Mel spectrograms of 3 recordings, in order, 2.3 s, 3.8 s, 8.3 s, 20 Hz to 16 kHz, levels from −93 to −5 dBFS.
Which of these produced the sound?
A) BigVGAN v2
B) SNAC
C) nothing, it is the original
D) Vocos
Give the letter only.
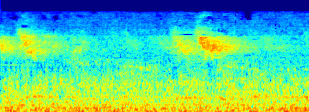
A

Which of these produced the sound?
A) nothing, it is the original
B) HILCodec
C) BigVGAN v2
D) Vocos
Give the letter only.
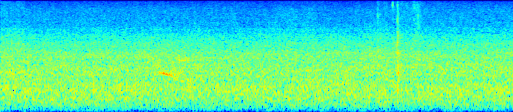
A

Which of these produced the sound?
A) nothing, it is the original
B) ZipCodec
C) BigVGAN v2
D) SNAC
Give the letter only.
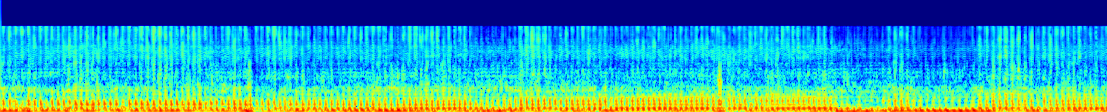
C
